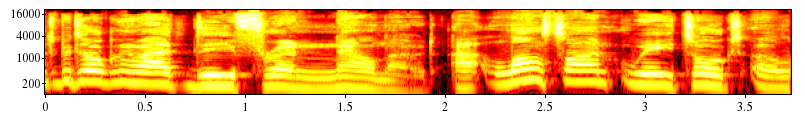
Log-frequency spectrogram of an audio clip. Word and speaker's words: Fresnel: You spell it as a Fresnel, but it's a French word, so you pronounce it as Fresnel.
